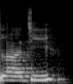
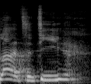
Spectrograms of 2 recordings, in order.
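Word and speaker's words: 辣子鸡: He likes 辣子鸡, but I mispronounced 辣子鸡 and I said 辣鸡, and he was kind of not so impressed with that.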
